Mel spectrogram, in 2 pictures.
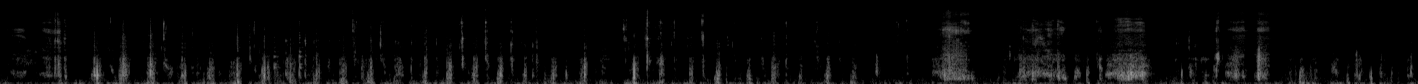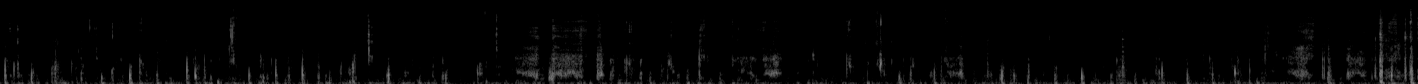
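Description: Close-miked chewing of soft braised food, starting with potato slices: a steady run of wet mouth clicks and smacks, with a few louder, longer mouth sounds about ten seconds in and again near twenty seconds.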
